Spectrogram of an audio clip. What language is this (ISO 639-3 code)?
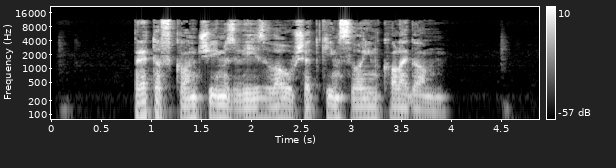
slk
